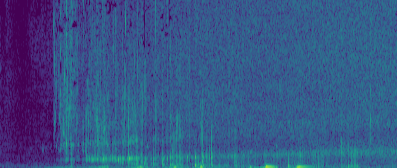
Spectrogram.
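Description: Soda from a just-opened can is poured into a cup of ice with a steady liquid rush and dense, crackling fizz as bubbles rise, punctuated by a couple of clinking ice knocks near the end; fairly loud, no voices.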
